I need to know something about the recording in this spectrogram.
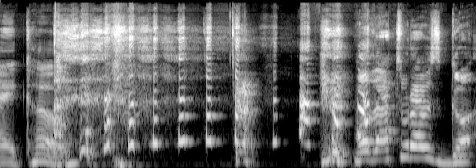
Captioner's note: laugh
